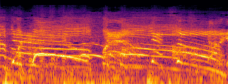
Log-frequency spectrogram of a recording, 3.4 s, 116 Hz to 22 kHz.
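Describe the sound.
A loud football sounder on the radio station 1500 ESPN, several voices yelling and whooping together, with sweeping, rising and falling shouts layered densely over a steady crowd roar for a few seconds.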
